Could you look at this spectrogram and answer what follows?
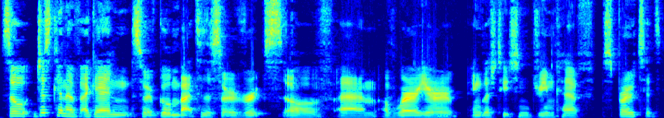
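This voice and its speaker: A man interviewing a guest in a relaxed chat, asking long, meandering questions full of fillers and restarts. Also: lowish voice, normal speed. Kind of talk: casual interview conversation.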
